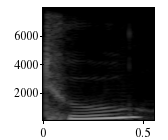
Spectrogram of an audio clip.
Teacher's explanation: when I say to my lips are rounded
